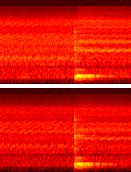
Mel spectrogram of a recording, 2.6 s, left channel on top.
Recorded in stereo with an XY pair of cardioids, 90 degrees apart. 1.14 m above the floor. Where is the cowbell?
20° right, 1.7 m.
